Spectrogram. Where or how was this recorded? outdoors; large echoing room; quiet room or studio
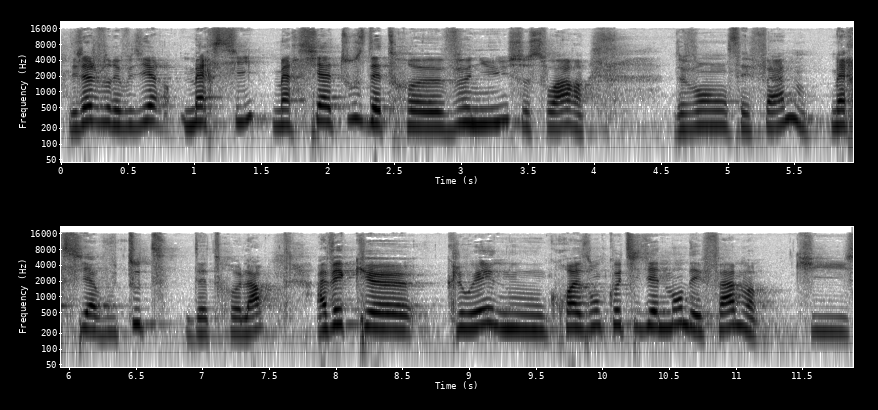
large echoing room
